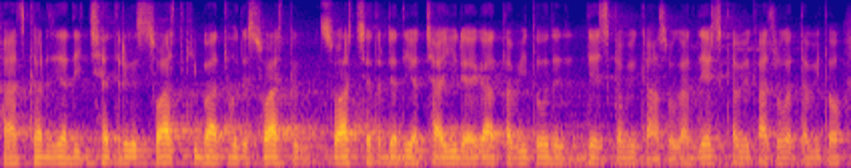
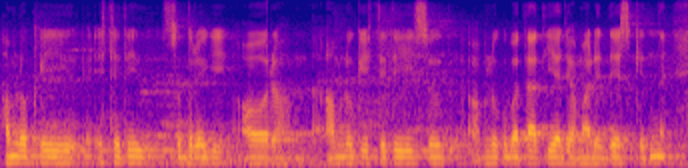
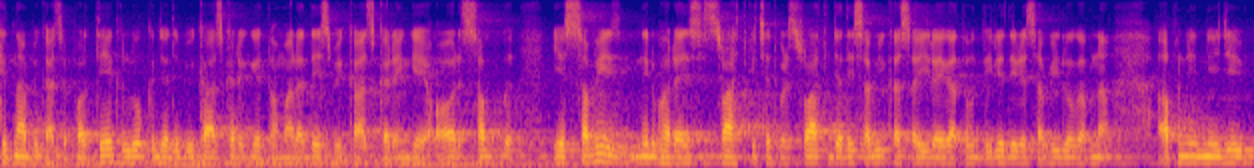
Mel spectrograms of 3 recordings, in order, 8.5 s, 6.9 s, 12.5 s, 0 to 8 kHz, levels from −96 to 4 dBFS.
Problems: background sounds at intervals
